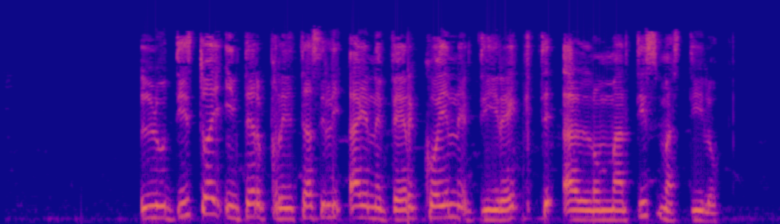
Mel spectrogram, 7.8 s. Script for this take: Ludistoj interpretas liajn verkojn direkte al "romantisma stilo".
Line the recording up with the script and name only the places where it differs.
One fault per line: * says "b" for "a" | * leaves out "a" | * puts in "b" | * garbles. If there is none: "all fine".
all fine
